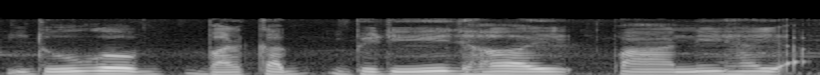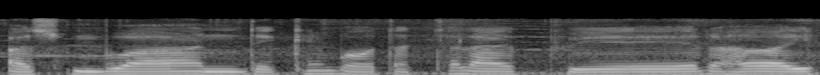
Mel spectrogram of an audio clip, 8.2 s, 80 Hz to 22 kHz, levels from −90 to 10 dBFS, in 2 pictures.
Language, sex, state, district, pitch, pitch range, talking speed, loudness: Hindi, male, Bihar, Vaishali, 140 Hz, 135-145 Hz, 110 wpm, -19 LUFS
